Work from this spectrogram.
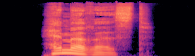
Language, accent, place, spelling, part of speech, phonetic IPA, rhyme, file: German, Germany, Berlin, hämmerest, verb, [ˈhɛməʁəst], -ɛməʁəst, De-hämmerest.ogg
- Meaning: second-person singular subjunctive I of hämmern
